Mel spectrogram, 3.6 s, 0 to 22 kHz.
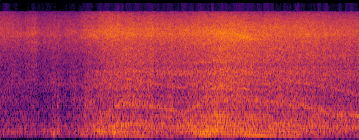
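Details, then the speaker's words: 2009 Subaru Forester 2.0XT, 5-speed manual, EJ20 2.0-litre turbo intercooled boxer, Japan auction import on post-purchase inspection; clean blip from idle rising smoothly and settling back with no misses, knocks or rattles, engine runs well. "As you can see, the engine runs nice and well for this one. Give a little rev for you so you can hear"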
